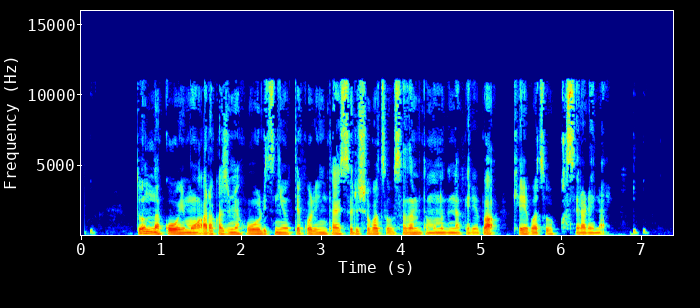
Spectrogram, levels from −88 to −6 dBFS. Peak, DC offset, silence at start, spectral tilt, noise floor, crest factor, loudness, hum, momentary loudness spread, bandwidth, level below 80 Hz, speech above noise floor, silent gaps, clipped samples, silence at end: -2 dBFS; under 0.1%; 0.1 s; -5.5 dB/octave; -67 dBFS; 22 dB; -24 LUFS; none; 9 LU; 11.5 kHz; -50 dBFS; 44 dB; none; under 0.1%; 0.35 s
